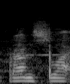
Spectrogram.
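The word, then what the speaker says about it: François: ya Pak ya makanya namanya tulisannya Francois emile vanderwijk Oh Tapi bacanya franswa Emil vanderlinde Naswa tersebut adalah bahasa dari Perancis ia karena dari nenek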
